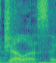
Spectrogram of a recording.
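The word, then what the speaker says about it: Gelus: I believe his name was Gellus. – Jealous, I think is Jealous. How to pronounce it, yeah.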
